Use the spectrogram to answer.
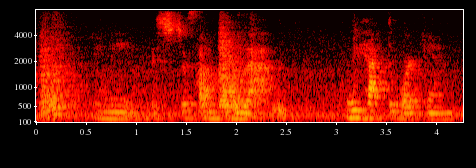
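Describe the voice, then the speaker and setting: A woman's voice: fairly low pitch, level tone, measured pace. Chatty woman in an echoey church room. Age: 30s. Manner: chatty, laughs often, many fillers. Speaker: youth group leader. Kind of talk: casual talk to a girls' group. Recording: echoey room, mic far off, noisy background.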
